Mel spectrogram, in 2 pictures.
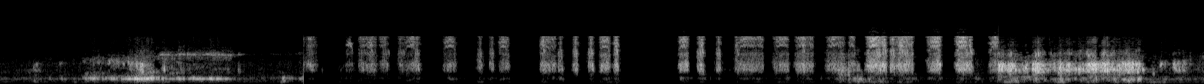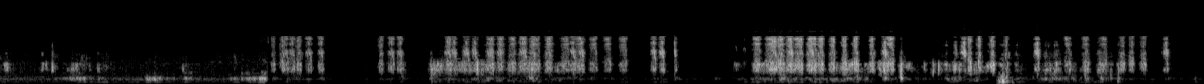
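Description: Wren nestlings stirring in a nest box: scratchy rustling and chattering in short choppy runs broken by brief silences, with a quieter stretch a little past the middle.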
